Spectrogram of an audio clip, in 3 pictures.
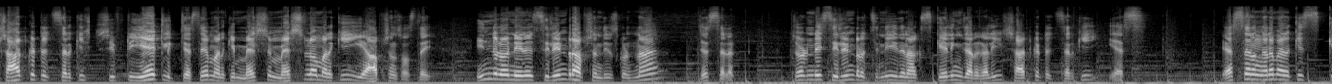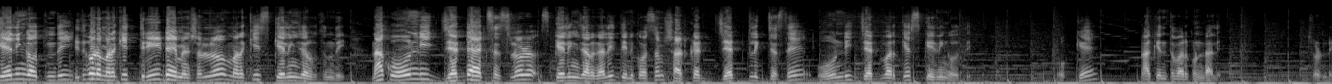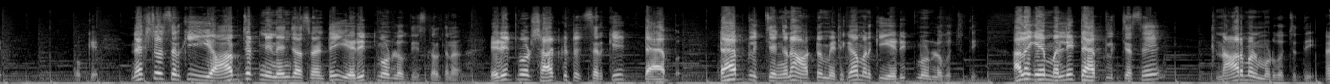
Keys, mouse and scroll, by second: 1.5 shift+a, 11.6 s, 26.5-26.9 scroll up 2, 26.9-27.5 scroll down 2, 27.5-28.8 middle drag, 28.8-29.4 scroll up 2, 29.4 scroll up 1, 35.1 Tab, 38.9 Tab.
